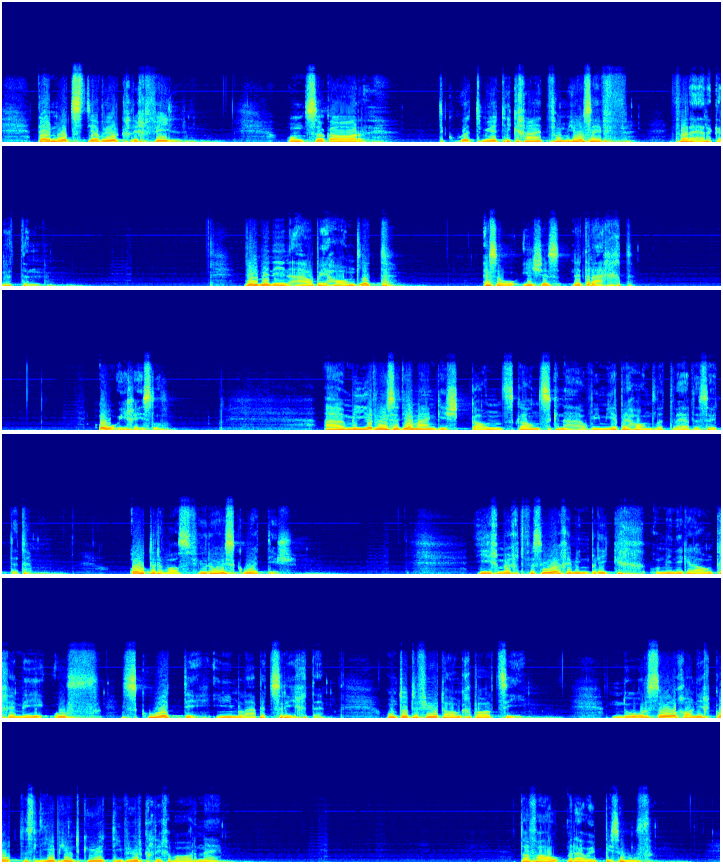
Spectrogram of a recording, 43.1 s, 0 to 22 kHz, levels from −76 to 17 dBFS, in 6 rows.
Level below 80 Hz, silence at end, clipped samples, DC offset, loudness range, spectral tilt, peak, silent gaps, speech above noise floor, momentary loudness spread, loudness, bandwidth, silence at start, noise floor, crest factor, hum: -34 dBFS; 0.6 s; under 0.1%; under 0.1%; 6 LU; -6.5 dB/octave; -4 dBFS; none; 40 dB; 13 LU; -15 LUFS; 11.5 kHz; 0.05 s; -54 dBFS; 12 dB; none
